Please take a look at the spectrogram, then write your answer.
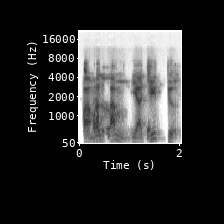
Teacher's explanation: Faman lam yajid, nun sukun bertemu dengan huruf lam, bacaan idgham bila gunnah, masuk dengan tidak mendengung. Jadi masuk ke lam ditandai dengan lamnya ada tasdidnya.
